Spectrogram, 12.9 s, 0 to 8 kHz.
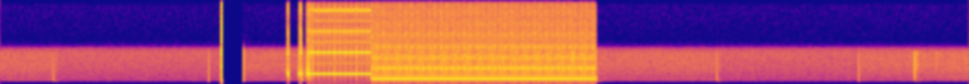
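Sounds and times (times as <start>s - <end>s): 
two-part radio dispatch paging tone: 3.8s - 8.0s.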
